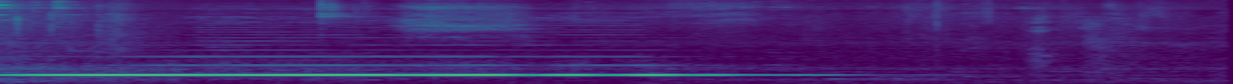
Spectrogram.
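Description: A hand drum is tapped lightly a few times.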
